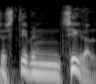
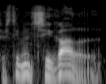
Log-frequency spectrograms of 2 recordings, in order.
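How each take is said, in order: First: Seagal is stressed on the first syllable. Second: Seagal is stressed on the last syllable. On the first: The speaker calls it wrong. "no es Steven Seagal" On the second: The speaker calls it right. "es Steven Seagal"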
